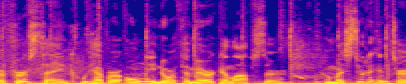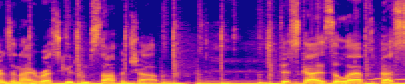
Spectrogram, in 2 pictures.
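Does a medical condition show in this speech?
No.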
